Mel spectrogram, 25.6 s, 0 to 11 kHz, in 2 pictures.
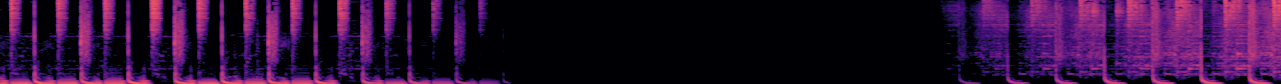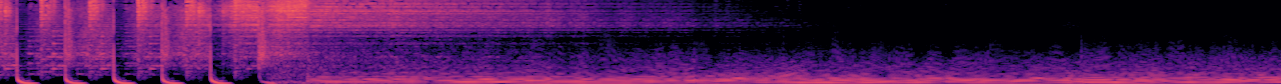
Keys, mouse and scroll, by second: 0.2 click.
